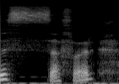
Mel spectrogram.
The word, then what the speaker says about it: السفر: them, which means the, we don't pronounce the L that is there.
